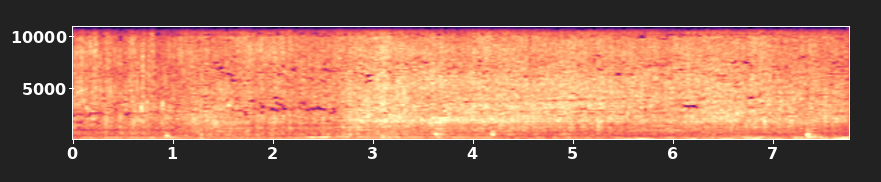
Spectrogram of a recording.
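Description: Boneless chicken thighs sizzling steadily in a skillet over a wood fire as they are turned with metal tongs; the sizzle gets a little louder about three seconds in.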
